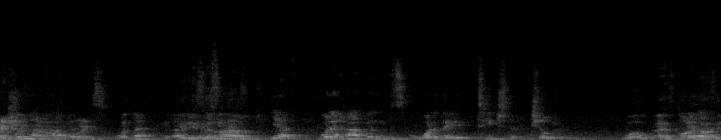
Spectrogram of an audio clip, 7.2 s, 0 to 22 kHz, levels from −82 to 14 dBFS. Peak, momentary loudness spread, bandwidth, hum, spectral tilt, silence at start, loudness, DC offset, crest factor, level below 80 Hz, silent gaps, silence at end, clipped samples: -22 dBFS; 13 LU; 15.5 kHz; none; -5 dB/octave; 0 s; -40 LUFS; under 0.1%; 18 dB; under -90 dBFS; none; 0 s; under 0.1%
